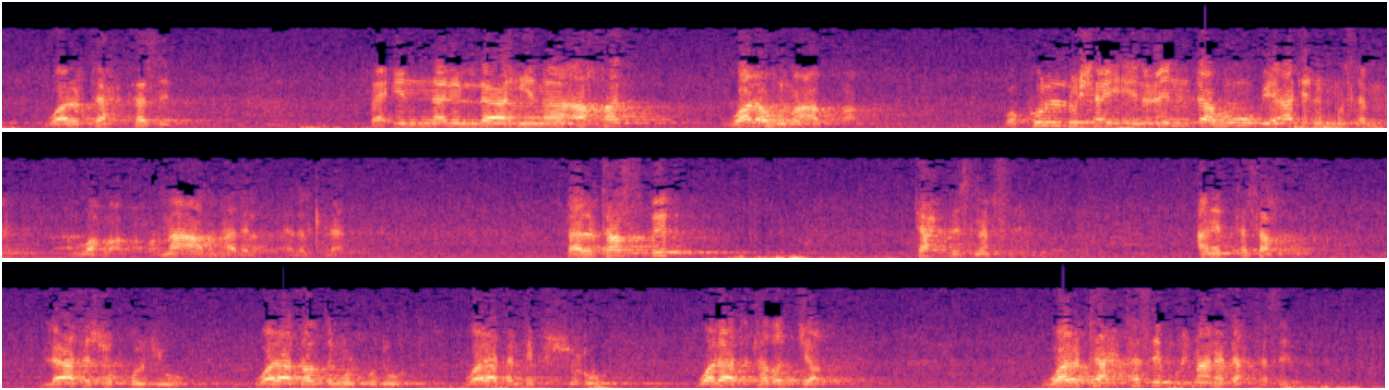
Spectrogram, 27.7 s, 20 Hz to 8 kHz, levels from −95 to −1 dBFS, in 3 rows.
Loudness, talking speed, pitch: -16 LUFS, 80 wpm, 180 Hz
